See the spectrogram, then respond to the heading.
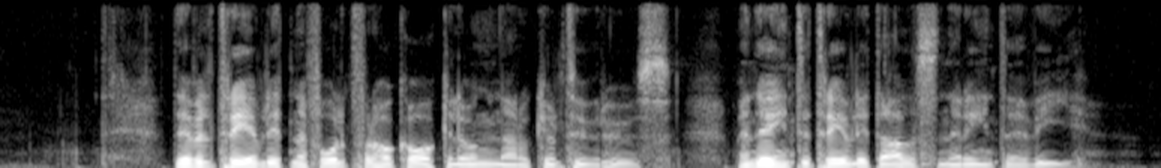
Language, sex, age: Swedish, male, 42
